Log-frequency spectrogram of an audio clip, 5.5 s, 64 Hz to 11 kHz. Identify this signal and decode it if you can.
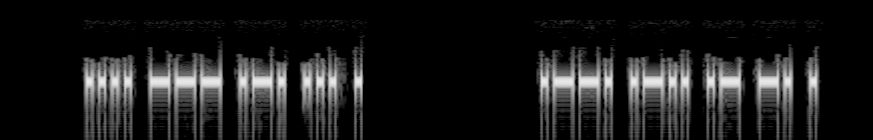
Morse code, heard as a keyed tone, about 30 wpm, 550 Hz. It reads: HORSE PLANE
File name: Ultimate Word List / 30WPM Ultimate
